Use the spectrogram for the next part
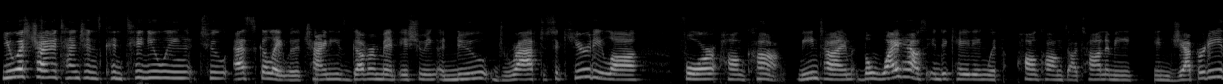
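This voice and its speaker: Woman news anchor, brisk scripted read, kinda high and sharp. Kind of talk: broadcast news interview. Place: TV studio.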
